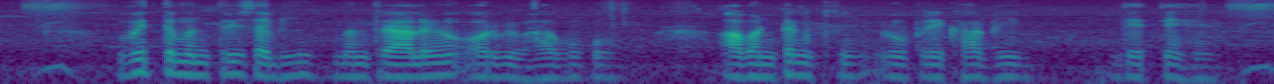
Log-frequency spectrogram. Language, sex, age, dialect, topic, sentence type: Hindi, male, 46-50, Awadhi Bundeli, banking, statement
